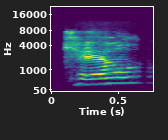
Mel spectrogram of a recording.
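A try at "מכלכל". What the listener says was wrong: So close. The first chaf first one doesn't have a dot, so it's chaf.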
